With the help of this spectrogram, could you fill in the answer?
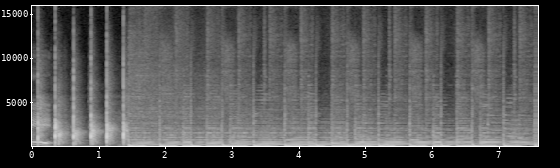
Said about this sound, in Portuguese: Então a gente tá o quê? Liderando! Palmas pra mulherada aí!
